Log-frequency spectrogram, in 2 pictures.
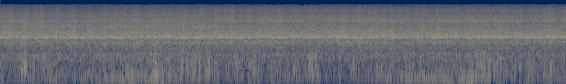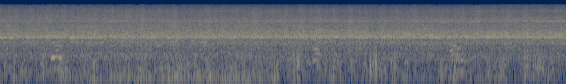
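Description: Large sawmill band saw running through a log as it is fed along the table: a steady high-pitched hiss with a constant whine.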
